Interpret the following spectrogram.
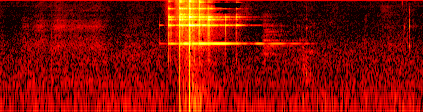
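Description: A single sharp clink about two seconds in, ringing on in a few high bright tones that fade away over about a second.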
